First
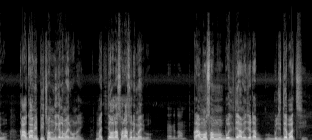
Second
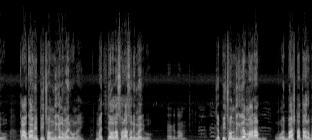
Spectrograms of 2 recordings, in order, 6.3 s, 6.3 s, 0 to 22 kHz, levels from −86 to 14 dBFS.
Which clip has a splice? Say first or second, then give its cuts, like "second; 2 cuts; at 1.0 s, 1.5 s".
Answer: first; 1 cut; at 3.8 s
